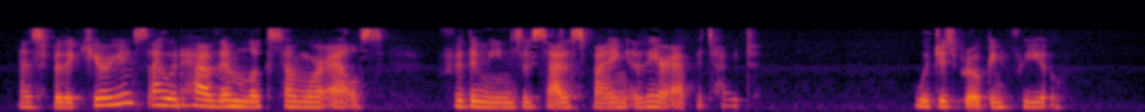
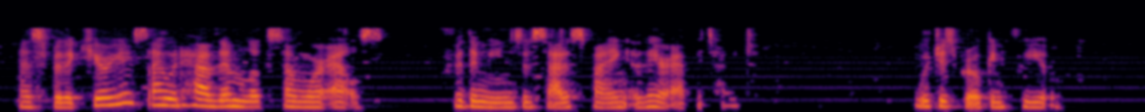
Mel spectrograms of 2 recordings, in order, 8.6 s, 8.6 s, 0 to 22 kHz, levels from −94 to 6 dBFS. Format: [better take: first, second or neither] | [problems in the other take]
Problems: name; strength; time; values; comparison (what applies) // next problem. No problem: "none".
first | noise reduction (classical method spectral subtraction)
